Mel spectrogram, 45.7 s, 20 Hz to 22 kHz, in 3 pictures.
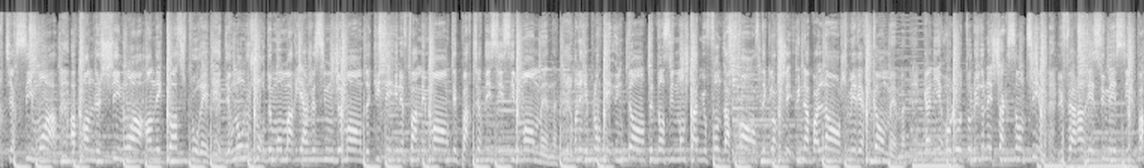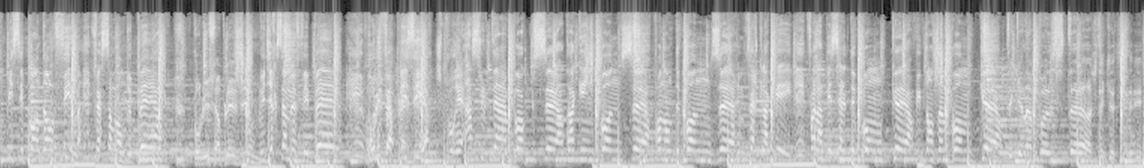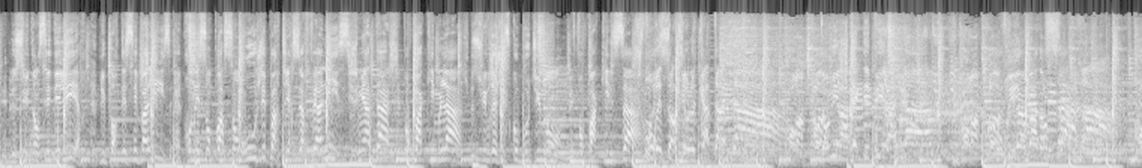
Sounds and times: Music: 0.0 - 45.7.

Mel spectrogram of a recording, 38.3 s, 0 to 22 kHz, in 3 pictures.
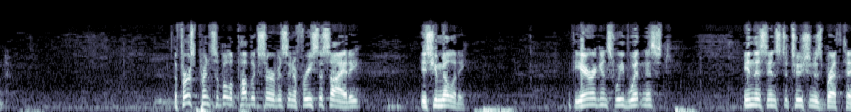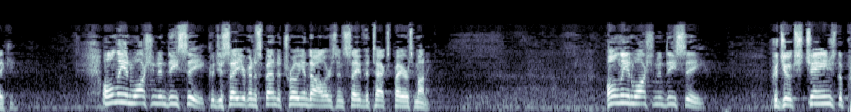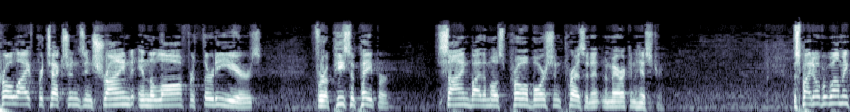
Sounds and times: Narration, monologue: 0.0 - 38.2
Male speech, man speaking: 2.6 - 5.4, 6.3 - 7.0, 8.6 - 10.0, 11.2 - 13.0, 14.3 - 19.3, 21.8 - 23.4, 24.4 - 29.5, 30.2 - 31.4, 32.1 - 35.5, 37.4 - 38.2.

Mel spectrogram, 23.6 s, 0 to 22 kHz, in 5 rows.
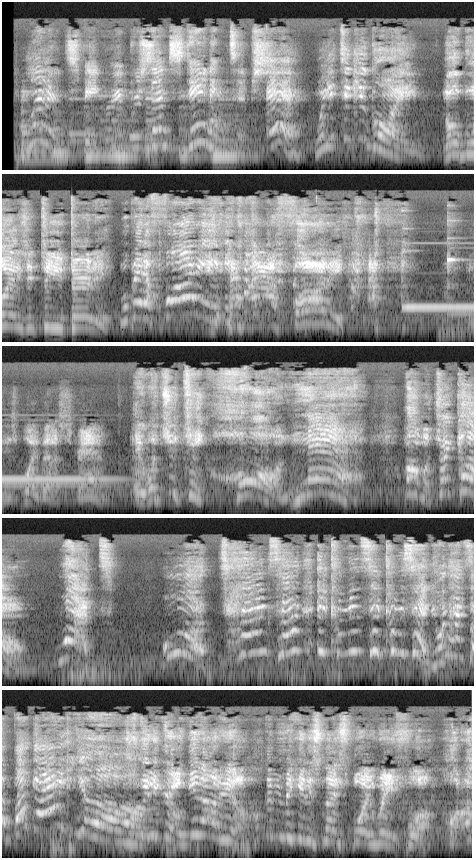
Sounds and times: Music: 0.1 - 2.6
Inside, small room: 0.1 - 23.5.

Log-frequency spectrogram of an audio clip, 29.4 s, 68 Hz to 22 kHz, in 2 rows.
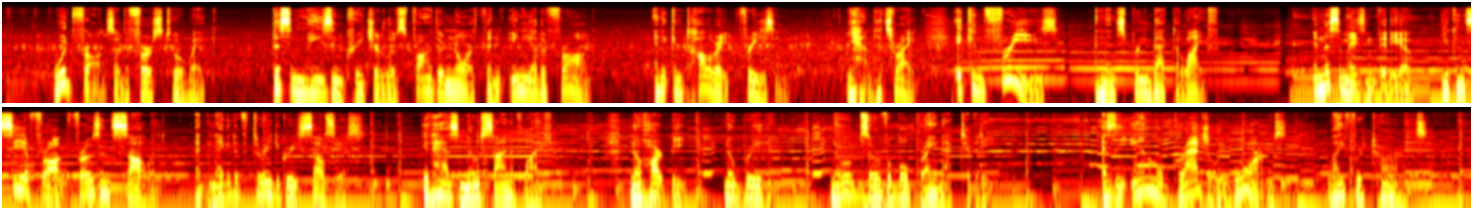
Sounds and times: Speech: 0.5 - 5.9, 6.5 - 12.2, 13.1 - 18.3, 18.9 - 20.2, 20.8 - 24.6, 25.7 - 29.0
Music: 9.5 - 29.3.

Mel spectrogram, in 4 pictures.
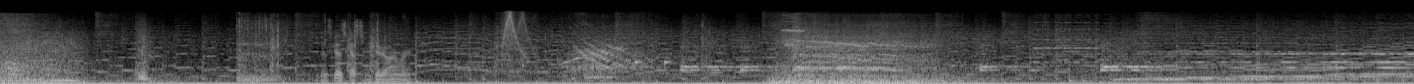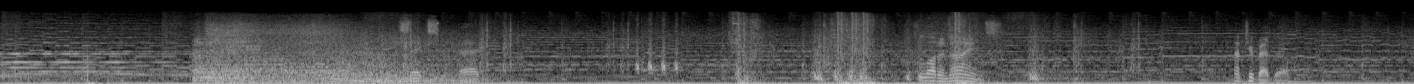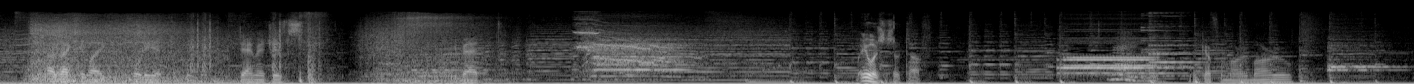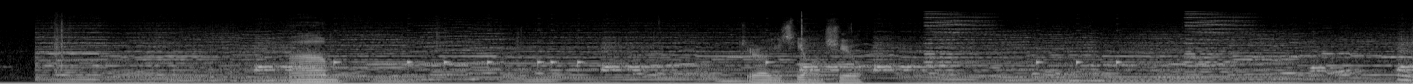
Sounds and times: Music: 0.0 - 31.2, 31.8 - 56.5.

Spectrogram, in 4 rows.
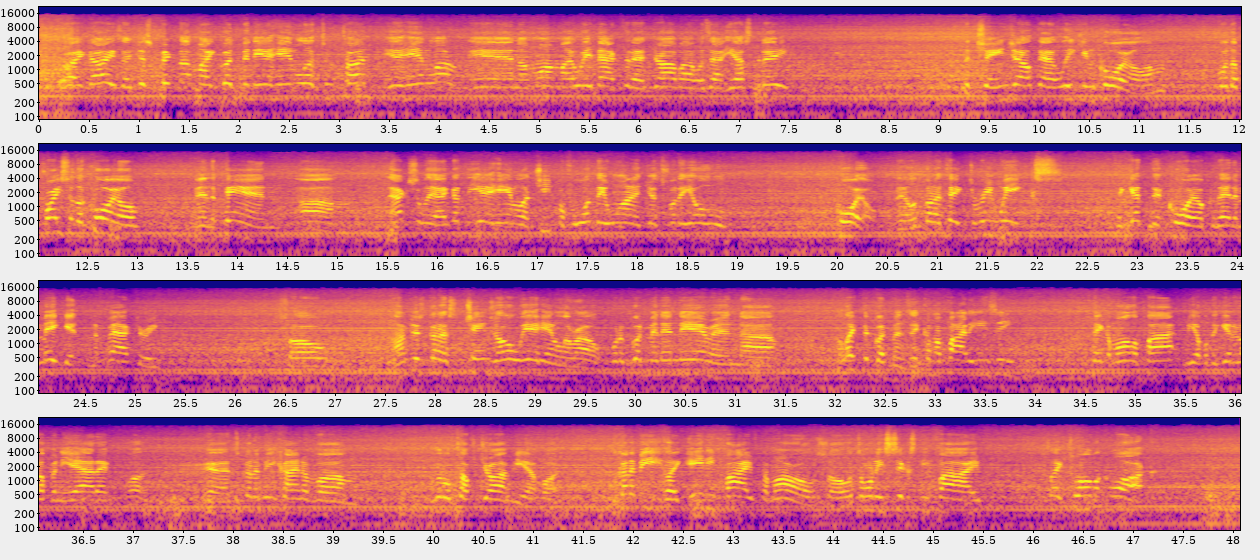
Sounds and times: Air conditioning: 0.0 - 48.0
Vehicle: 0.0 - 48.0
Speech: 0.2 - 7.6, 9.2 - 19.0, 20.0 - 25.3, 26.4 - 27.0, 27.6 - 33.9, 34.5 - 39.3, 40.0 - 47.3.

